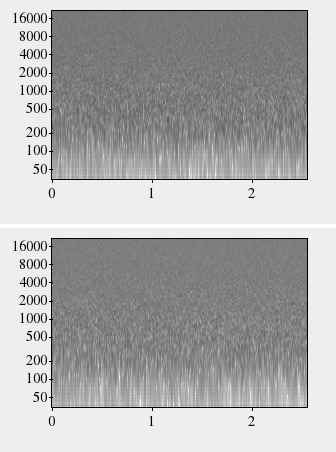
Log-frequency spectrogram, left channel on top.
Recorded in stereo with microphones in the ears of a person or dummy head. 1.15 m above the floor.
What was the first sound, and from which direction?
Only background noise.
